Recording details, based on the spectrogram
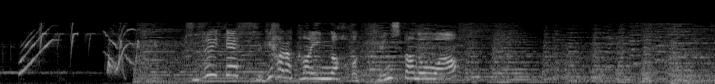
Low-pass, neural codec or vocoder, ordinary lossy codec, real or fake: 7.2 kHz; vocoder, 44.1 kHz, 128 mel bands every 512 samples, BigVGAN v2; none; fake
